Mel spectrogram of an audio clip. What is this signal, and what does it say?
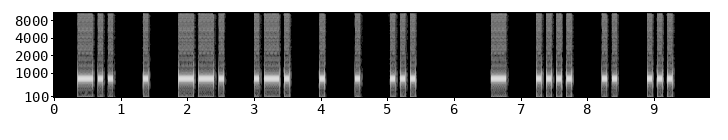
Morse code, heard as a keyed tone, about 16 wpm, spaced as for 11 wpm, 800 Hz. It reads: DEGREES THIS
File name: CW Code Groups @10WPM / QSOs / QSO WD0FBT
